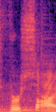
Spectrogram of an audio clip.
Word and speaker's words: Versailles: Do you guys really say it like that? It's Versailles, you know that, right?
